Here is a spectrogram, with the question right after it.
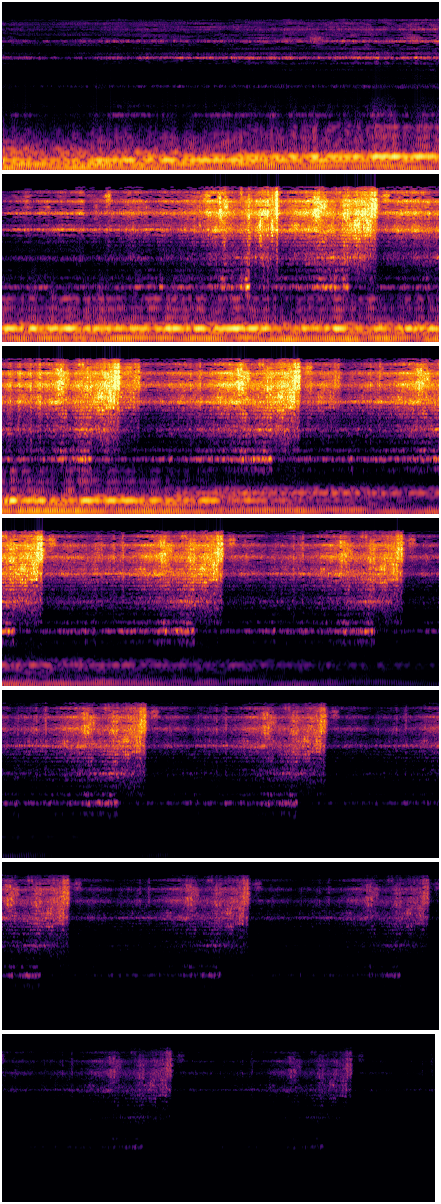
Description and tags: A very dark and brooding multi-sampled synth pad. Evolving and spacey. Each file is named with the root note you should use in a sampler.
dark, multi-sample, multisample, ambient, granular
